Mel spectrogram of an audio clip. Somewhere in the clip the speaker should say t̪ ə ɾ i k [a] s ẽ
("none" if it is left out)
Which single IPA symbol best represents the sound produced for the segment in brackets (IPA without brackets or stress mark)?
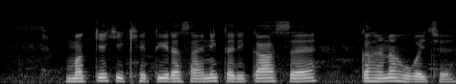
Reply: a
